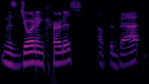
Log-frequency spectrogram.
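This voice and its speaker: Bright-voiced male baseball co-commentator. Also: mid-range voice, steady tone, moderate pace. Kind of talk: casual sports commentary.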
